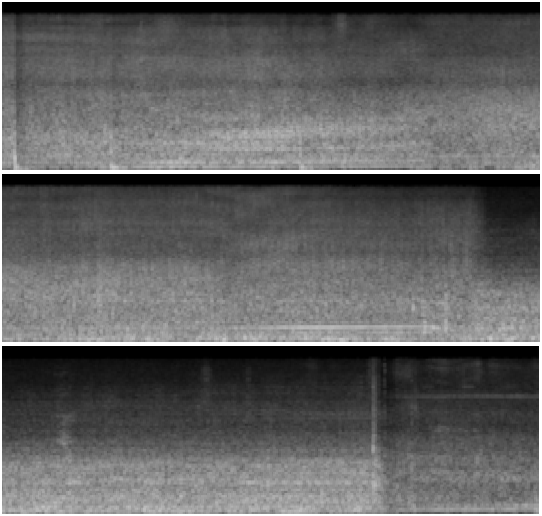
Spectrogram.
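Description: Car engines running and tyres hissing on wet pavement as a car drives past. About two-thirds of the way through, the hiss thins to duller road and engine noise.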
